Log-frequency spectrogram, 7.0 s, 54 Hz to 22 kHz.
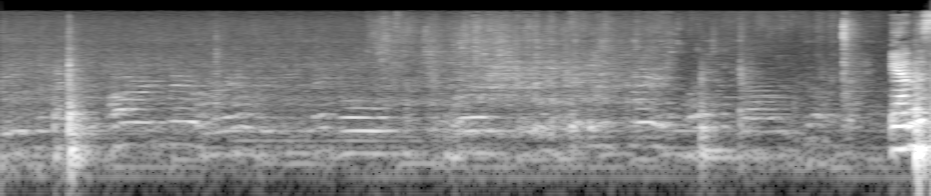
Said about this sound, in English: And then we're going to add 6 cups of water.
